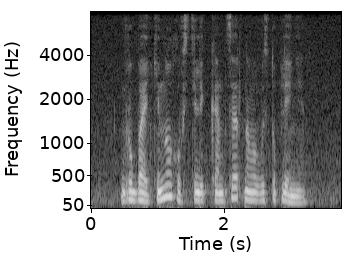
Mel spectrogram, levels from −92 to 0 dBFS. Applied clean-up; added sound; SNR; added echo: none; none; none; none.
